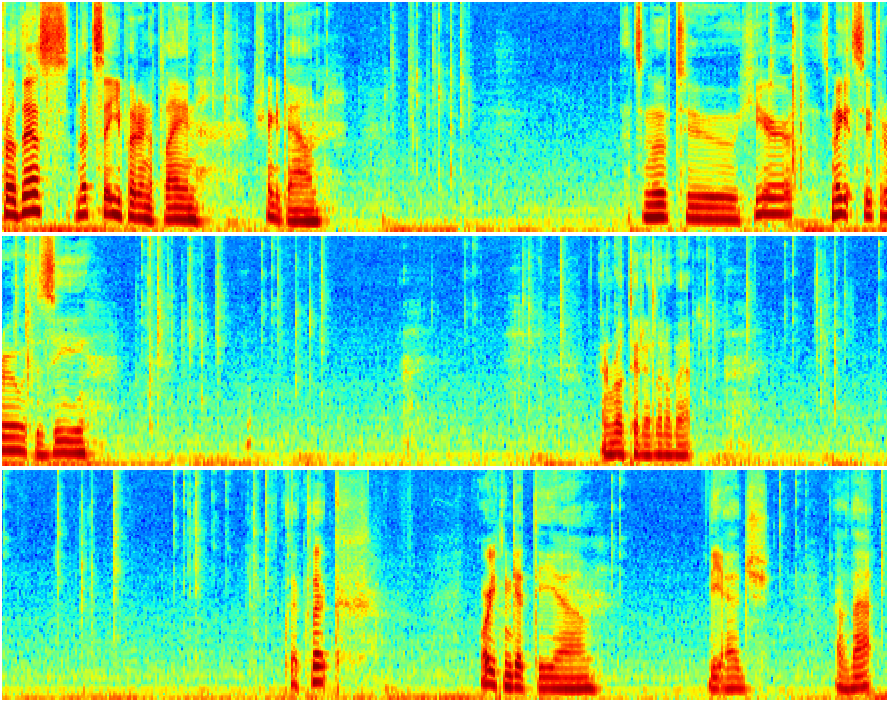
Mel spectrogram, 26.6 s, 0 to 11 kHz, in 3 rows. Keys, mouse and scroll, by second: 0.3 shift+a, 2.4 s, 4.5 g, 8.1 z, 9.4 middle click, 9.8 middle click, 10.9 g, 12.0 s, 14.3 r, 16.1 r, 17.2 g, 18.7 Tab, 19.6-21.9 drag, 23.9-25.6 drag.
